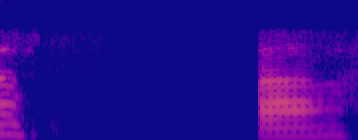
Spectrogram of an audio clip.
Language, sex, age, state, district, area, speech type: Assamese, female, 60+, Assam, Goalpara, urban, conversation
